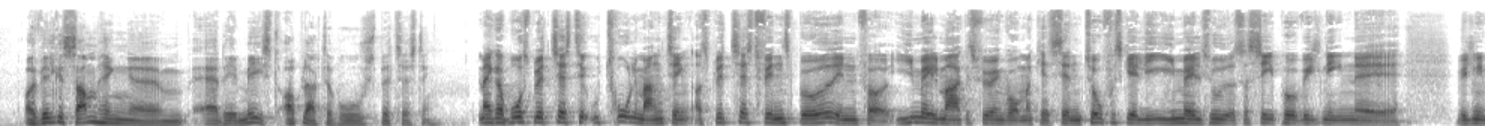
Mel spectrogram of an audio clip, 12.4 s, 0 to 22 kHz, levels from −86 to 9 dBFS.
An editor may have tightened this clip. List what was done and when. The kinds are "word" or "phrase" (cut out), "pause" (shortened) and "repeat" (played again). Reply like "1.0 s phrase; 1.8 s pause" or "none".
none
